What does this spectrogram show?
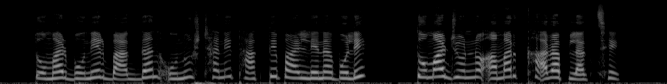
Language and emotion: Bengali, sad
